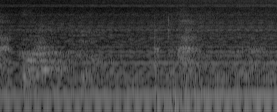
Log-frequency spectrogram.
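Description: Steady electrical mains hum and buzz through a hall's sound system: a low hum with a ladder of higher buzzing overtones, unchanging throughout.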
